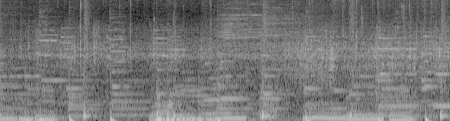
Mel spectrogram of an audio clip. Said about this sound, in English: you'll hear they start to sizzle, which is a good sign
